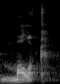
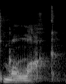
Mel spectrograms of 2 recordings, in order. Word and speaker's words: Malaugh: it over with and I mispronounced it just a few minutes ago and I said mullik mullik yeah it's not it's close but it's it's malok yeah yeah nice all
